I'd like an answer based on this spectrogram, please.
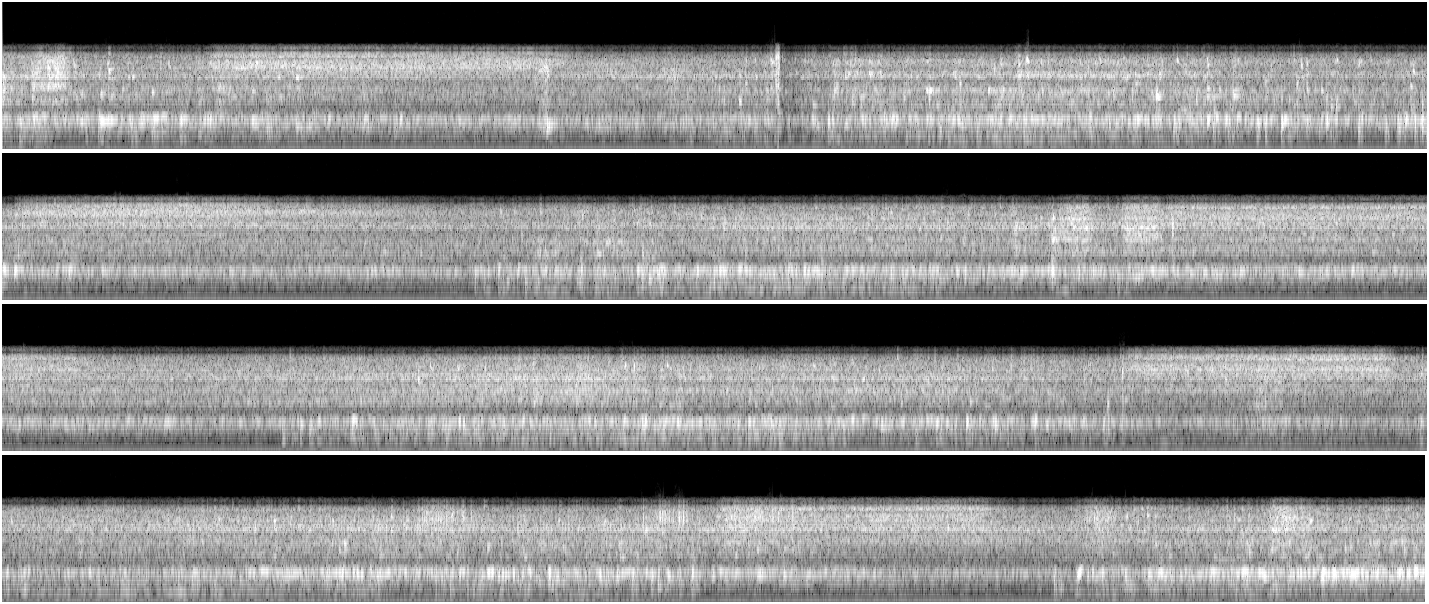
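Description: Scuba diver's exhaled bubbles from a regulator, heard underwater: bursts of bubbling hiss every five to seven seconds over a steady underwater hiss.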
